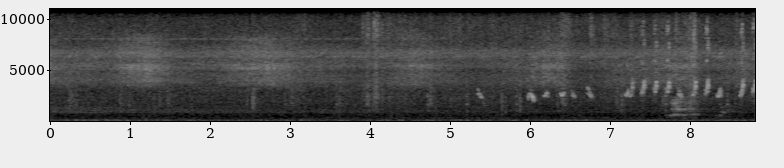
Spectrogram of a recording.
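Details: Young Light Brahma chicks, roughly a month old, newly let into their coop run: quiet at first, then a rising flurry of high, short, falling peeps toward the end over low background noise.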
